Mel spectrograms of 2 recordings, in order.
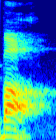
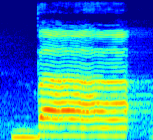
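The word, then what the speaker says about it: باء: The last example of this quality is of letter Ba. Which will pronounce from our both lips. Here you can see Ba Ba But if I can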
